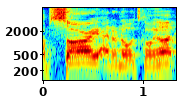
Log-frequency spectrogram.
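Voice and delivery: ordinary delivery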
